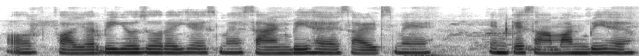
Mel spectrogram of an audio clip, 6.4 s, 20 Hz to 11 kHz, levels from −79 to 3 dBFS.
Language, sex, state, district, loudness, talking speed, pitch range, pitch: Hindi, female, Chandigarh, Chandigarh, -14 LUFS, 160 wpm, 155-170 Hz, 165 Hz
